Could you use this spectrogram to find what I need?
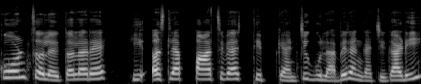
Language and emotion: Goan Konkani, disgusted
